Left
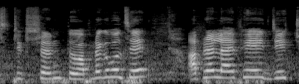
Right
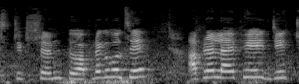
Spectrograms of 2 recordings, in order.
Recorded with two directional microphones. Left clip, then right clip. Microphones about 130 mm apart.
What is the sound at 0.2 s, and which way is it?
Speech, 45° left (ahead or behind).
